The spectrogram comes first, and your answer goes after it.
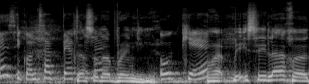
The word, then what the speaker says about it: personal branding: vous pouvez nous dire en rapport avec le personnel branding déjà ? Est-ce qu'on on prononce ça bien ? C'est comme ça personnel. Personal branding.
